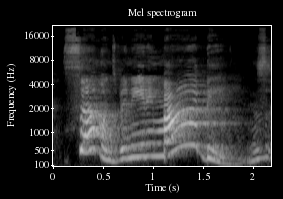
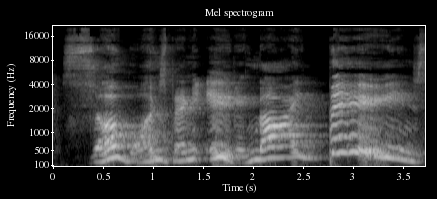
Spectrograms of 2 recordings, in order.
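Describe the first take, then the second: First: It is said in a mild, medium voice. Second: It is said in a deep, gruff voice.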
